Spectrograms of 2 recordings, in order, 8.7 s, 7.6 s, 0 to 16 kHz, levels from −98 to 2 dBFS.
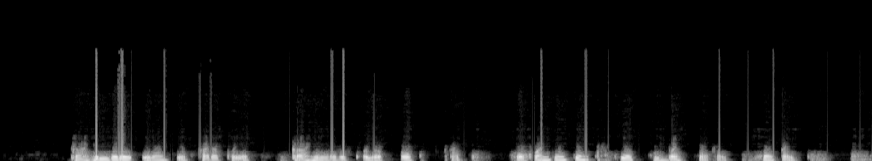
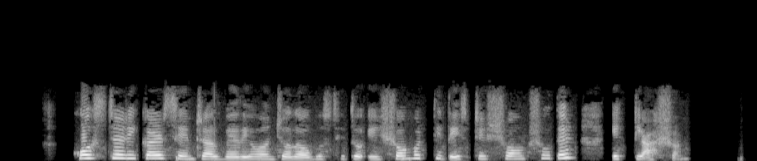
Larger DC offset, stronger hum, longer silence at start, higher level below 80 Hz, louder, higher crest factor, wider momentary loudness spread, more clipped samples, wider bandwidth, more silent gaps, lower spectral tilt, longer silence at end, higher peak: neither; neither; about the same, 0.7 s vs 0.8 s; first, -52 dBFS vs -68 dBFS; about the same, -19 LUFS vs -17 LUFS; about the same, 18 dB vs 16 dB; first, 15 LU vs 11 LU; neither; first, 10.5 kHz vs 7.6 kHz; second, none vs 4.28-4.34 s, 6.05-6.13 s, 6.28-6.35 s; first, -10.5 dB/octave vs -3 dB/octave; second, 0.05 s vs 0.7 s; about the same, 0 dBFS vs -2 dBFS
